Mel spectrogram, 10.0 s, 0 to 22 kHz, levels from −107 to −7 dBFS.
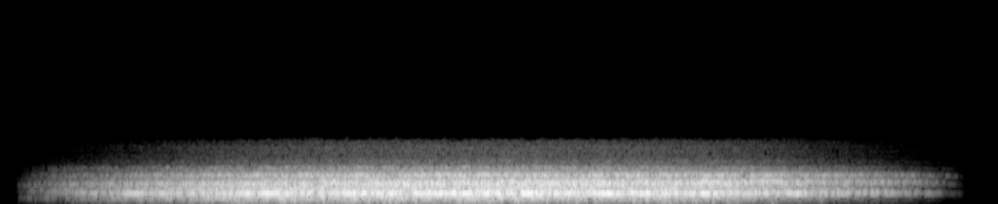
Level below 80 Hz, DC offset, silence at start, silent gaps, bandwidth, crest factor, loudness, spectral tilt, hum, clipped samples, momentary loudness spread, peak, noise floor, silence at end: -44 dBFS; under 0.1%; 0.95 s; none; 0.8 kHz; 16 dB; -18 LUFS; -17.5 dB/octave; none; under 0.1%; 17 LU; -4 dBFS; -59 dBFS; 1.2 s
